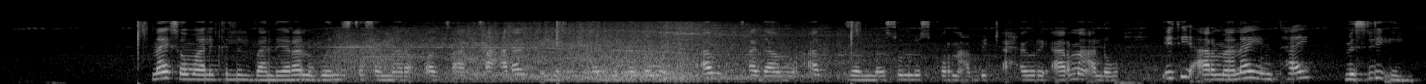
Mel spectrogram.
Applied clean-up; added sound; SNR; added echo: none; Aircraft + Glass; 6 dB; none.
